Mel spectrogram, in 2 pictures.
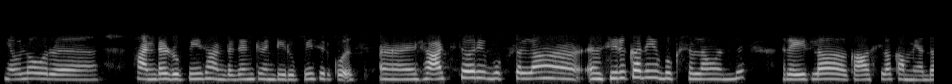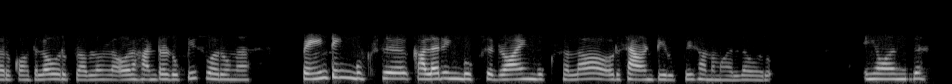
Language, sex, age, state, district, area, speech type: Tamil, female, 18-30, Tamil Nadu, Coimbatore, rural, conversation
